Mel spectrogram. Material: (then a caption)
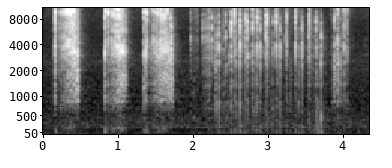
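Plastic. Long acrylic nails rub and scratch the textured surface of a pink plastic tablet case. Three loud, bright, hissing rubs come first, followed by a quicker run of many short, crisp scratches that fade to a lighter scraping.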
